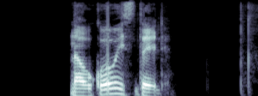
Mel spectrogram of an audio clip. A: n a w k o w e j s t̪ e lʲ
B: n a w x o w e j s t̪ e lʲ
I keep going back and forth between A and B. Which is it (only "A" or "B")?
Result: A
